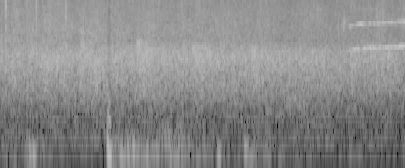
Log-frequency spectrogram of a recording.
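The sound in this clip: An audience claps in steady, continuous applause, a dense wash of many hands that stays even and loud from start to finish.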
